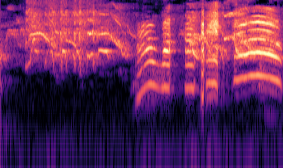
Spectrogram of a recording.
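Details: Talking Indian ringneck parakeet producing high, nasal, speech-like phrases with stacked harmonic tones, falling then rising, in several short bursts over two seconds.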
